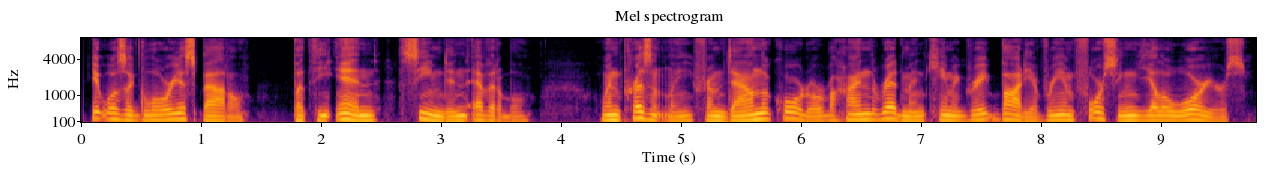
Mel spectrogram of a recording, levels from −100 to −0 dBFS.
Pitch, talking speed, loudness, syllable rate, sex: 130 Hz, 170 wpm, -20 LUFS, 5.3 syllables/s, male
